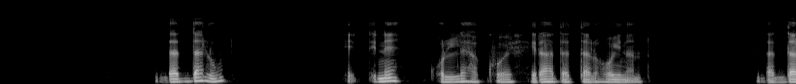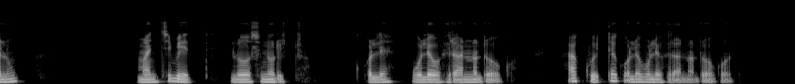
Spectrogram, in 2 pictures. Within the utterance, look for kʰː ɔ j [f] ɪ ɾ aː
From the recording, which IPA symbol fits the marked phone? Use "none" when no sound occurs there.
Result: h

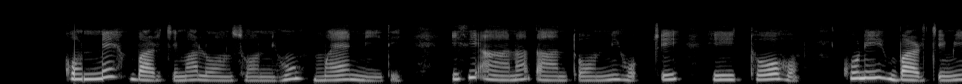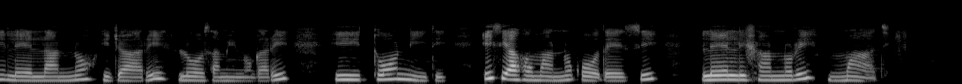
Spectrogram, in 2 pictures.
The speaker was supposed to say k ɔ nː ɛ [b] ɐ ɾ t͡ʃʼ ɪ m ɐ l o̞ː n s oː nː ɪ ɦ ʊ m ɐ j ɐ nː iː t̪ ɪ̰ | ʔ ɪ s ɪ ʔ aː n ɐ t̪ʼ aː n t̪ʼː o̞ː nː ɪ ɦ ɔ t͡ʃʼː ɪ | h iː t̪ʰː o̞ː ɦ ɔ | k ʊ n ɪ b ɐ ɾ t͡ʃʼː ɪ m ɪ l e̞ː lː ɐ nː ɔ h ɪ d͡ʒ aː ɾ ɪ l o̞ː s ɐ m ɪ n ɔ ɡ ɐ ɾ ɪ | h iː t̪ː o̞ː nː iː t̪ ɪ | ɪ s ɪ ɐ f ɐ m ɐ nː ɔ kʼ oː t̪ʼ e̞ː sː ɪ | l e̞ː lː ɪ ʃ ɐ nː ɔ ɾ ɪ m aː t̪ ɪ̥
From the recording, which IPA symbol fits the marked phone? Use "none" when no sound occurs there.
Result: b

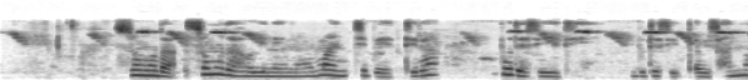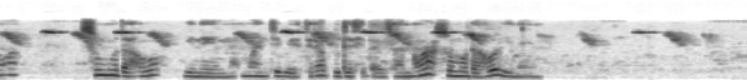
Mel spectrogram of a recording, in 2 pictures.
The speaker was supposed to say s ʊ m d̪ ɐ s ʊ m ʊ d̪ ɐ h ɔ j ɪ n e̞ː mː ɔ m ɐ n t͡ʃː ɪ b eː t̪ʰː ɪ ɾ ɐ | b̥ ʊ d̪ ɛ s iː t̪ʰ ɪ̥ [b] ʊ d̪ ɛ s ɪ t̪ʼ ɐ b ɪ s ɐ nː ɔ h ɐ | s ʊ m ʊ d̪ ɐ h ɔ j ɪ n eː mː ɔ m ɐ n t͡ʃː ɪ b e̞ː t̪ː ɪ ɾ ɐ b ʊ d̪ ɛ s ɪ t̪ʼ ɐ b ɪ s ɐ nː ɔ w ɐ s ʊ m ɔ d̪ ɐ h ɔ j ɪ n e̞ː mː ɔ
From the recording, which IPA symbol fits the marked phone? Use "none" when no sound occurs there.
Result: b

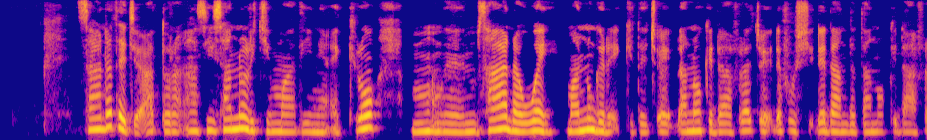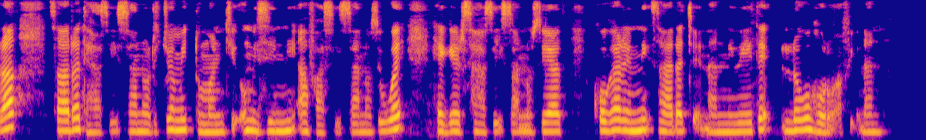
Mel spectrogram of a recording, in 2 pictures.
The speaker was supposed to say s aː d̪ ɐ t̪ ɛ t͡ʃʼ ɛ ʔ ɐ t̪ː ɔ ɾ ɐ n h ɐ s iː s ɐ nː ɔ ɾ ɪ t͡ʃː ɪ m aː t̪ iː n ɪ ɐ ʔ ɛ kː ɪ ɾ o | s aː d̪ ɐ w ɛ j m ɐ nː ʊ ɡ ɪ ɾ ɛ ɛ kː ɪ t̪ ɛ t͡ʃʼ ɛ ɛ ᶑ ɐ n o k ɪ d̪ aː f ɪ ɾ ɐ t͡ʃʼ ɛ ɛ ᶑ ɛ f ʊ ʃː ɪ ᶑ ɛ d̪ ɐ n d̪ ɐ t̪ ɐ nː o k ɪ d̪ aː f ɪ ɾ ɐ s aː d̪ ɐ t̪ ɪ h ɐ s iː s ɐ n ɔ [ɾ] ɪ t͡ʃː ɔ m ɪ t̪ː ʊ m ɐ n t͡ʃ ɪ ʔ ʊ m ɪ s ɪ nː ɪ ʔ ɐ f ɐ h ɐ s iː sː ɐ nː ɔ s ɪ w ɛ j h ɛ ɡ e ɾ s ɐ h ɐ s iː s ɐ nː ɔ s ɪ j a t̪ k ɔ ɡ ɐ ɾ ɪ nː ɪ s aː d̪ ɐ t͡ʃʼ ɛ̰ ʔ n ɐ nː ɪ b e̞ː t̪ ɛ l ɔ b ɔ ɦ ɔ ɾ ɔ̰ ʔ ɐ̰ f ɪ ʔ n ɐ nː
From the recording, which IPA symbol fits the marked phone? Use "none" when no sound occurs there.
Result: ɾ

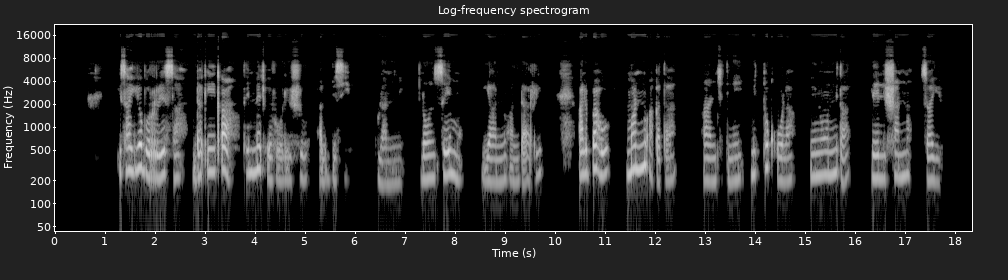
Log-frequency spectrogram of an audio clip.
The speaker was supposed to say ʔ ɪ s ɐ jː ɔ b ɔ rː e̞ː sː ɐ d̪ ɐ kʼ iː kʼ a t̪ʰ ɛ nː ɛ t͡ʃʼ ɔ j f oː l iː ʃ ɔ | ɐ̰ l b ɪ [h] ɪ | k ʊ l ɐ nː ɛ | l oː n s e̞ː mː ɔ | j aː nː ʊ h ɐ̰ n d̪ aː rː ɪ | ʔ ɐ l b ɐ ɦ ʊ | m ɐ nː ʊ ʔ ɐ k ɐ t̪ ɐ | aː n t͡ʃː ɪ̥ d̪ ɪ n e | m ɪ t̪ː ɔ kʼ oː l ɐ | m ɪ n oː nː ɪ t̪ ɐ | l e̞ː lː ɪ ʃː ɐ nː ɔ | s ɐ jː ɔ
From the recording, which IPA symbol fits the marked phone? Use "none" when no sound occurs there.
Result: s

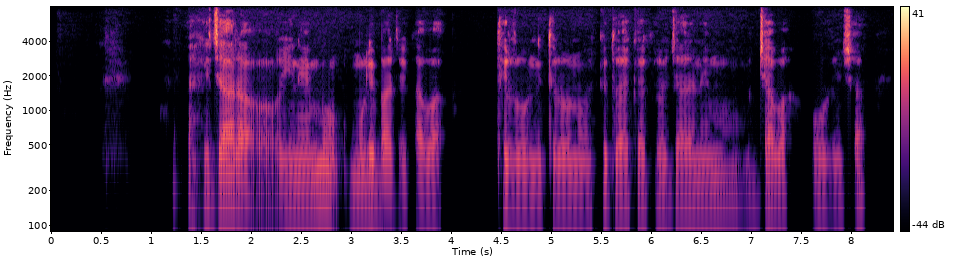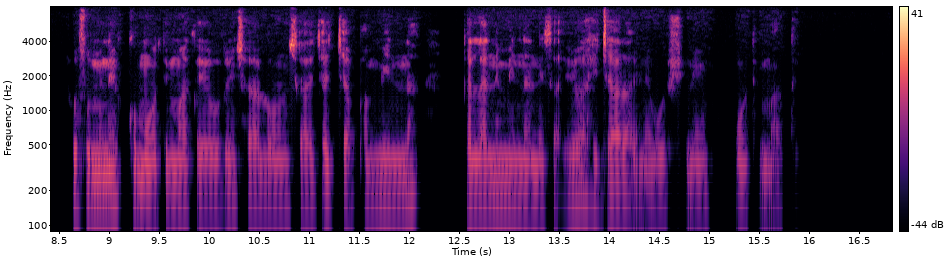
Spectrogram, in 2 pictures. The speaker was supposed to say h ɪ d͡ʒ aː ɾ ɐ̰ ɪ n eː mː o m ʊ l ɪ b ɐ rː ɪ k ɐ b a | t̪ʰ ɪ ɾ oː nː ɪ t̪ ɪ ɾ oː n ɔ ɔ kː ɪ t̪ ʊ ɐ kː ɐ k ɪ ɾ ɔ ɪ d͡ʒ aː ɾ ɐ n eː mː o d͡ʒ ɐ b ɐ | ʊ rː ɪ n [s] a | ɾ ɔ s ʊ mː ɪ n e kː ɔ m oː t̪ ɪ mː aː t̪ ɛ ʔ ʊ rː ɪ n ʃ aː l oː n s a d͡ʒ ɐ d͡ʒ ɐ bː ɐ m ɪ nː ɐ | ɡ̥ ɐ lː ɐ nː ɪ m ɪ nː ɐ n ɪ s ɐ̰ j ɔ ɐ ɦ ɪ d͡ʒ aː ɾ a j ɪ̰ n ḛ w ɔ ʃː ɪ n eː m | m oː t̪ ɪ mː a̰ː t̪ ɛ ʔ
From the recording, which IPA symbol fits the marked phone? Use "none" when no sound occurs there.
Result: ʃ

